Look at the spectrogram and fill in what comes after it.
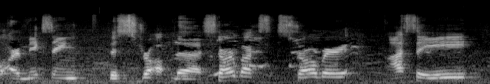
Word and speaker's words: acai: How is that pronounced? The A-C-A-I berry? – Acai. – Acai. – Yeah. – I would say acai. – Yeah, me too.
